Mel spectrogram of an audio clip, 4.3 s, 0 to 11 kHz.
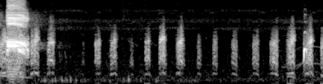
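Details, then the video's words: Chinese francolin kept as a lure bird in 2023. A loud harsh screech opens the recording, followed by an even run of short, throaty, clucking notes repeated several times a second. "Tiếng đa đa mồi cực tác - suab noog qeb qag qag quaj cuab tuaj zoo heev nawb"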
